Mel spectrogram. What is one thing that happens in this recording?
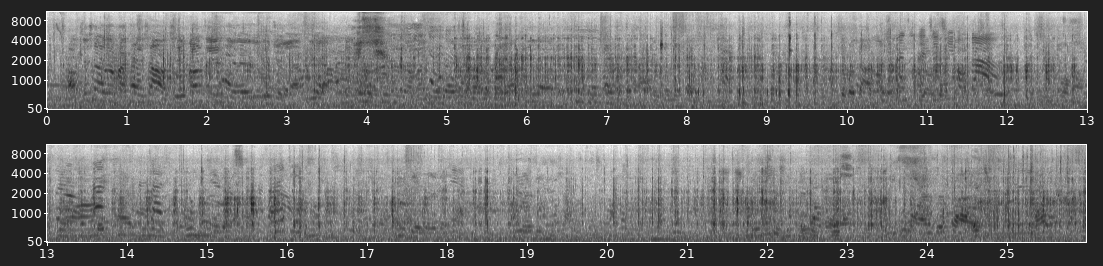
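A crowd of children and adults chatter nearby outdoors.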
